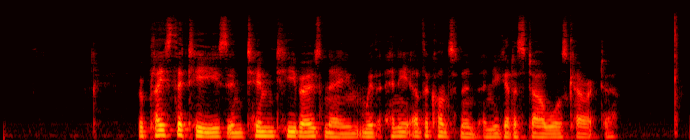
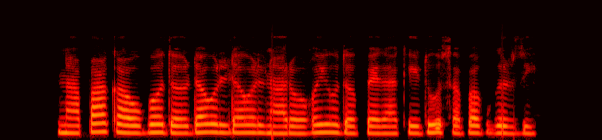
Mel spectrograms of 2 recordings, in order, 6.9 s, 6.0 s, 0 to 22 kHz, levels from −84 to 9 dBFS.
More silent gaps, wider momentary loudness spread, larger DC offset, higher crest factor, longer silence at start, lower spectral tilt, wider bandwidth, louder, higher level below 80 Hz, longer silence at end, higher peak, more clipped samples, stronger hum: neither; first, 11 LU vs 7 LU; neither; about the same, 18 dB vs 16 dB; first, 1.4 s vs 0.6 s; about the same, -6.5 dB/octave vs -7 dB/octave; first, 14 kHz vs 8 kHz; first, -30 LUFS vs -33 LUFS; first, -64 dBFS vs -74 dBFS; second, 0.15 s vs 0.65 s; first, -12 dBFS vs -16 dBFS; neither; neither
